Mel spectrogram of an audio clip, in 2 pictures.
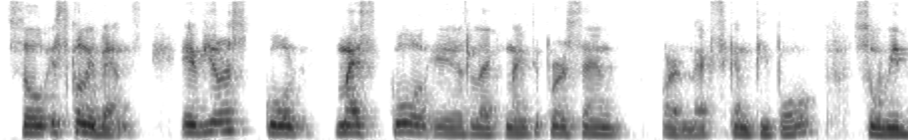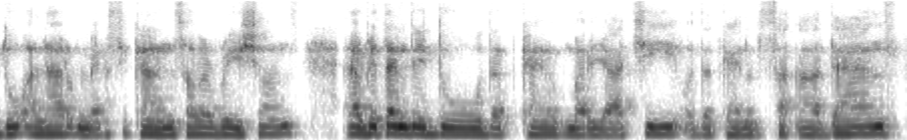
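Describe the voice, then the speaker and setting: Over slightly dull, lo-fi video call audio, a special education teacher from the Philippines gives an earnest, casual talk. His mid-range, darkish voice stays level at a normal speed, and his Filipino accent reflects a first language other than English. He often restarts and repeats words, checking in with "okay?" and "right?"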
